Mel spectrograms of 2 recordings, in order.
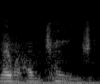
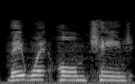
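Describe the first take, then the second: First: Low, soft, understated; hushed aside. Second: Slow, firm, each word weighted; emphatic repeat. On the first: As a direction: say it quietly, as if confiding. Quiet first take of key line. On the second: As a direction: preach "They went home changed" word by word, drawn out. Repeats key line for emphasis. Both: Real, not acted.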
